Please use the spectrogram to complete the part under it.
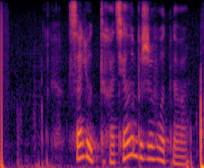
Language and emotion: Russian, neutral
